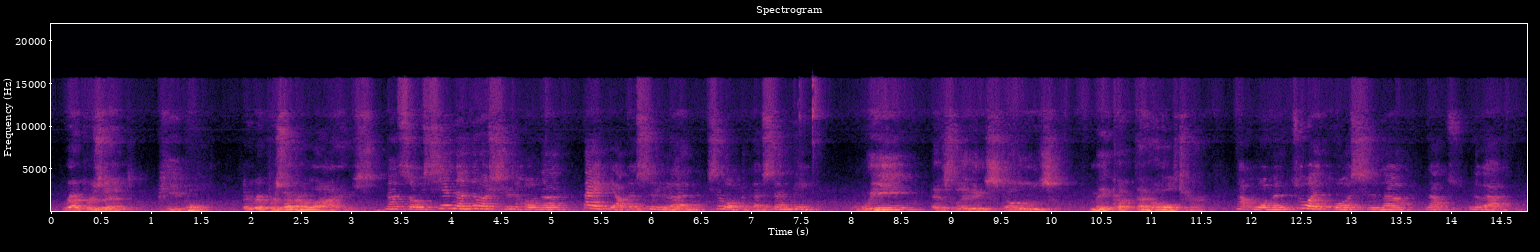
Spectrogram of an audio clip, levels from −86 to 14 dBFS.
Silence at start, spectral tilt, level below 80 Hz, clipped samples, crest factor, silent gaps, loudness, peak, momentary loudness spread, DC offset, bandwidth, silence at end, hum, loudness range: 0 s; -6.5 dB/octave; -48 dBFS; under 0.1%; 18 dB; none; -22 LUFS; -2 dBFS; 12 LU; under 0.1%; 16 kHz; 0 s; none; 2 LU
